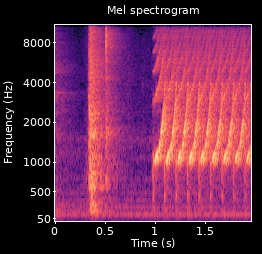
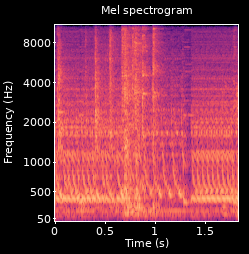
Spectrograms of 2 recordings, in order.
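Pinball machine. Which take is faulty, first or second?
first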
